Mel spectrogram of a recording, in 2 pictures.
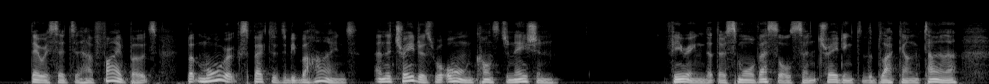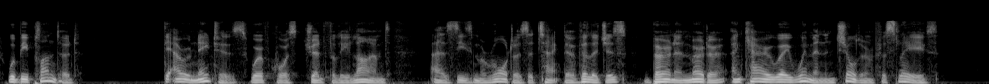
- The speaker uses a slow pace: No, average, 180 wpm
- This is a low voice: Yes, low, 100 Hz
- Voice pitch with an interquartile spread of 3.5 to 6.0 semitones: Yes, average, 5.2 semitones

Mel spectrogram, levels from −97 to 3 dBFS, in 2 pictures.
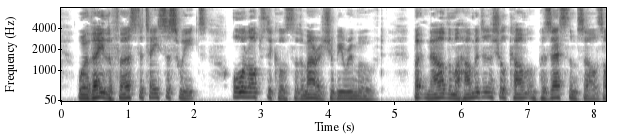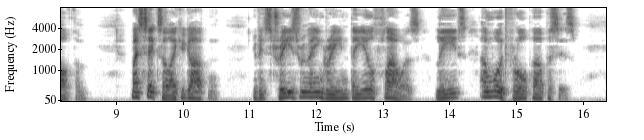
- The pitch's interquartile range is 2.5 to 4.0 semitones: No, average, 4.6 semitones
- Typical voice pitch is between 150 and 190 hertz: No, low, 115 Hz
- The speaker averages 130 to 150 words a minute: No, average, 175 wpm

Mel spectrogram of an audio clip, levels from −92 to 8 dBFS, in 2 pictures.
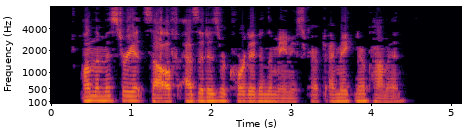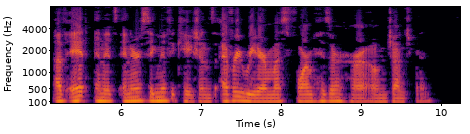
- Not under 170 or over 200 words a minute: Yes, average, 175 wpm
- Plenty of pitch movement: No, average, 2.8 semitones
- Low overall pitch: Yes, low, 110 Hz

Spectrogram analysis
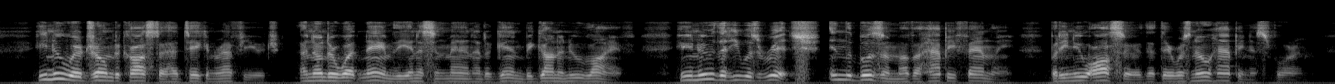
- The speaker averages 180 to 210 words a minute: Yes, average, 200 wpm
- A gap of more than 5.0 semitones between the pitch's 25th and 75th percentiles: Yes, wide, 5.4 semitones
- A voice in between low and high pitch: Yes, medium, 155 Hz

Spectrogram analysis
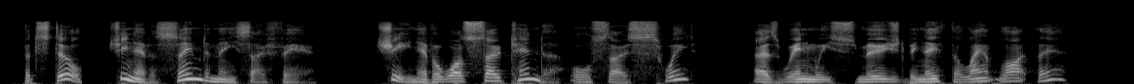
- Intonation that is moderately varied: No, wide, 6.2 semitones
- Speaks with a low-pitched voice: Yes, low, 125 Hz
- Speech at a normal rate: No, slow, 130 wpm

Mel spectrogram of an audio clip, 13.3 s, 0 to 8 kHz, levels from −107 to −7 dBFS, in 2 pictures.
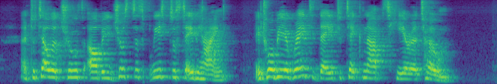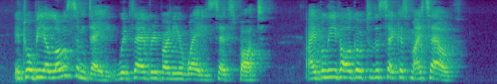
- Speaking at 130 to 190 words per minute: No, average, 200 wpm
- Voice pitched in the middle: No, high, 230 Hz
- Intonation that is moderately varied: Yes, average, 3.9 semitones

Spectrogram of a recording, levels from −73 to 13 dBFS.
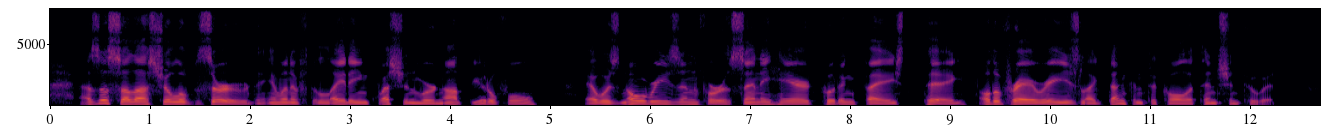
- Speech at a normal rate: Yes, average, 160 wpm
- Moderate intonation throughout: Yes, average, 4.8 semitones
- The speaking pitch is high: No, low, 130 Hz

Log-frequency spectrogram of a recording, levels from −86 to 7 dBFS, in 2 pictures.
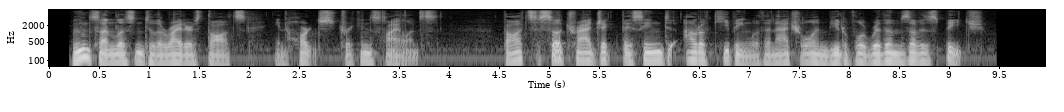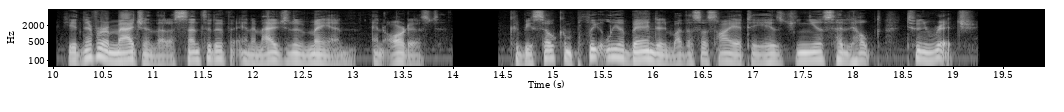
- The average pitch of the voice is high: No, very low, 95 Hz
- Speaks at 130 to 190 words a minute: Yes, average, 160 wpm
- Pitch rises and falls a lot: No, average, 3.3 semitones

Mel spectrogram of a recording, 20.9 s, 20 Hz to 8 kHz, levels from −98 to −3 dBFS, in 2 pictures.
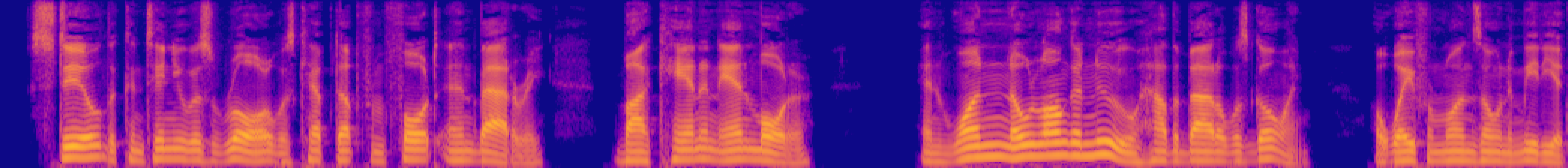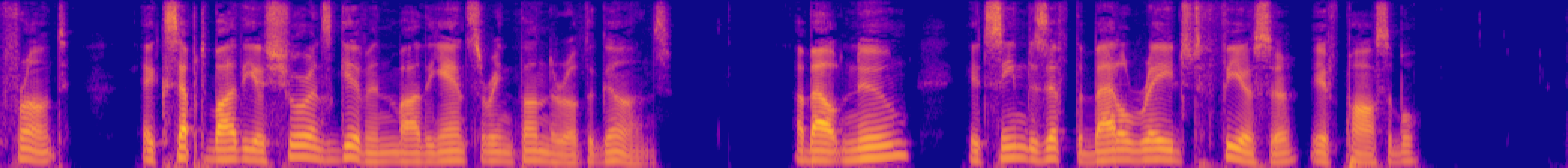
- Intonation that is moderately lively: Yes, average, 3.6 semitones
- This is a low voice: Yes, low, 115 Hz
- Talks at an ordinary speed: Yes, average, 160 wpm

